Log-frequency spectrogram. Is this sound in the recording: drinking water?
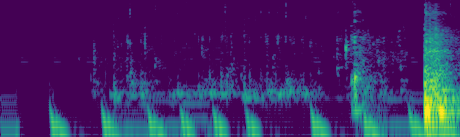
yes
